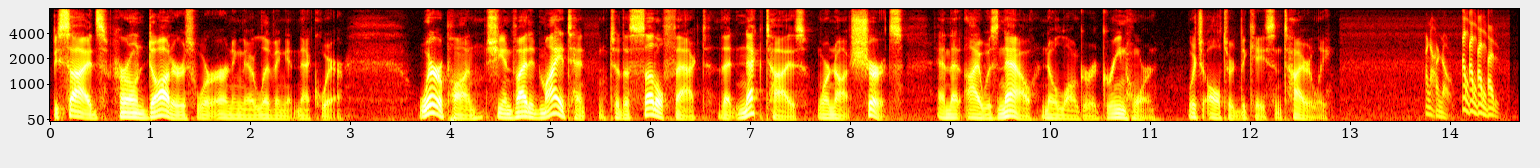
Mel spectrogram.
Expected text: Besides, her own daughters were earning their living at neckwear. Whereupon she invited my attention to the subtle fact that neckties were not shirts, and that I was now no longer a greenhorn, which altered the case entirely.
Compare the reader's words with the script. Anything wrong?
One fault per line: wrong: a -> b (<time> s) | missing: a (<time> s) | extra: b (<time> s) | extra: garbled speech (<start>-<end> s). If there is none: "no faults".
no faults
